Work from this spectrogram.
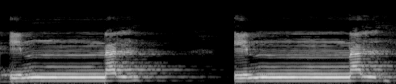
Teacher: اب یہاں پہ بھی دیکھیں، حمزہ نون زیر ان، نون لام زبر نل، ہم الف نہیں پڑھا جائے گا، نون کو لام کے ساتھ ملائیں گے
